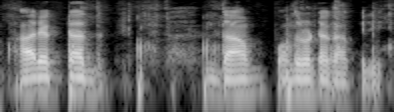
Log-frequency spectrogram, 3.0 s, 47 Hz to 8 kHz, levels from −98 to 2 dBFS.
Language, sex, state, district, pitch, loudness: Bengali, male, West Bengal, Malda, 105 Hz, -19 LUFS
